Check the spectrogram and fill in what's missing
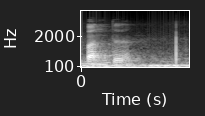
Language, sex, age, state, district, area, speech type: Sindhi, male, 45-60, Madhya Pradesh, Katni, rural, read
